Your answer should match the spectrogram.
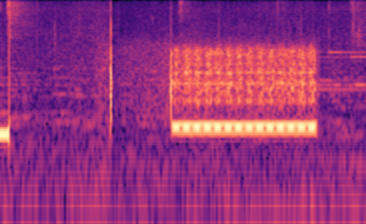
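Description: A phone call being placed to someone: a couple of short beeps, then a single long, loud ringback tone lasting about a second and a half, clear and close with no talk over it.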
